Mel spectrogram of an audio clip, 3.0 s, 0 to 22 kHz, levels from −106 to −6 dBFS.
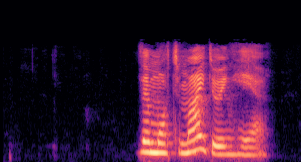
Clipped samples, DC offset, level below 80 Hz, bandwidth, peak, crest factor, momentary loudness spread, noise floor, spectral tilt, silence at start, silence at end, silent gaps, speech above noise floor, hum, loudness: under 0.1%; under 0.1%; -68 dBFS; 7.4 kHz; -6 dBFS; 16 dB; 12 LU; -83 dBFS; -4.5 dB/octave; 1.4 s; 0.35 s; none; 65 dB; none; -19 LUFS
